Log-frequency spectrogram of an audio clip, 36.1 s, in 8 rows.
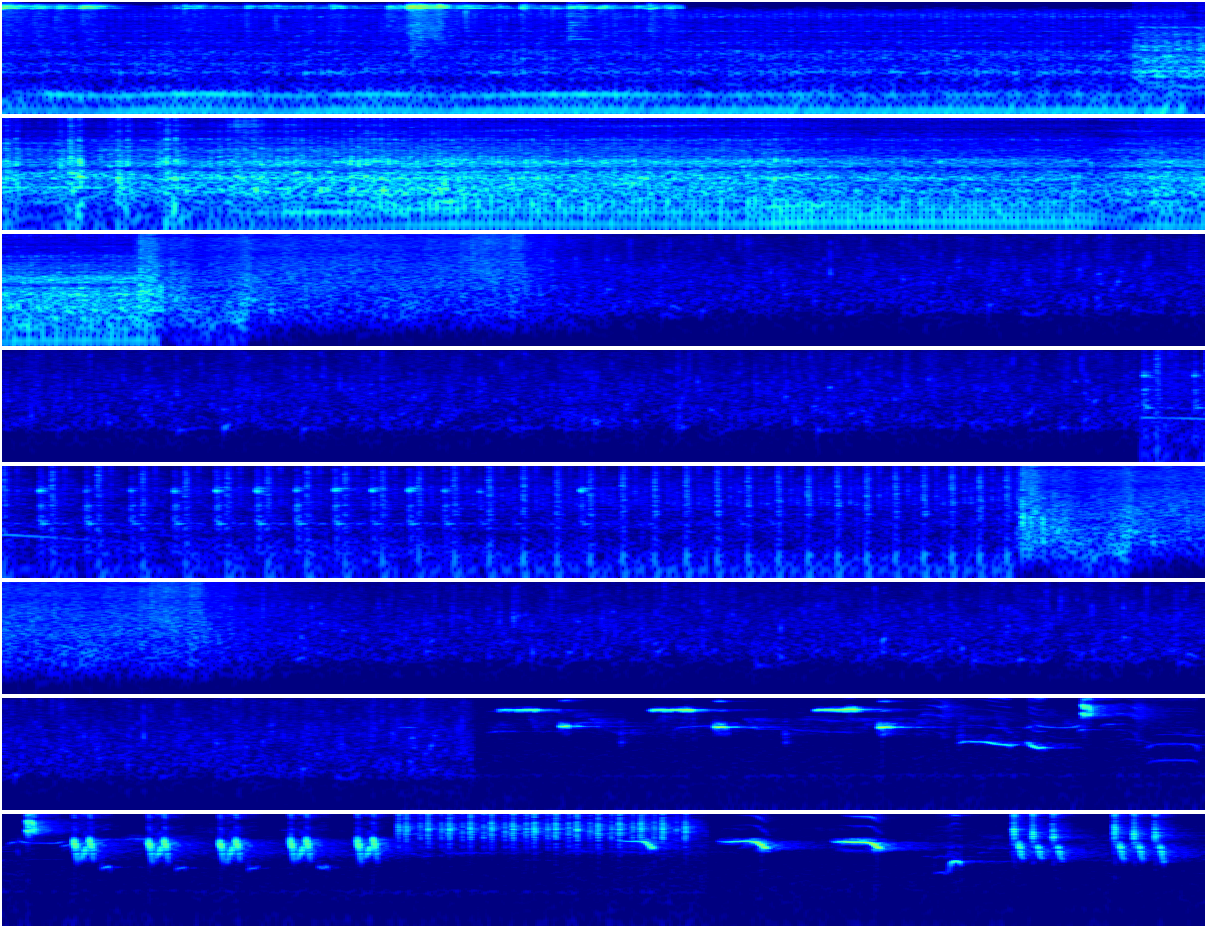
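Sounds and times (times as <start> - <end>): stream trickling: 0.0 - 4.0, 4.8 - 36.0
motor pulsing rhythmically: 3.1 - 9.6
water splashing: 8.6 - 28.9
bird chirps and trills: 28.9 - 36.0.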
